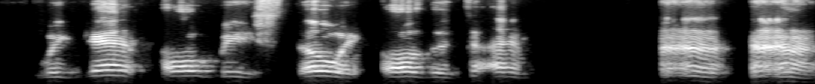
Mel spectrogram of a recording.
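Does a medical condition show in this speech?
Yes: ALS; onset in hands and arms, tracheostomy.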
